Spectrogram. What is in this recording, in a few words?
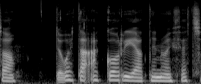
"agoriad", Welsh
